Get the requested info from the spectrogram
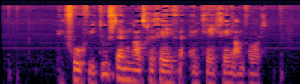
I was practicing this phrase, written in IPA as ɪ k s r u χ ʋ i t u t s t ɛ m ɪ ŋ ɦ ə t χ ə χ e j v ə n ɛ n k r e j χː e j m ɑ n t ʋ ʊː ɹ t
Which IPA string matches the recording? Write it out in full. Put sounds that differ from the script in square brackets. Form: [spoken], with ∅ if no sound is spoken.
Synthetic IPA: ɪ k [f] r u χ ʋ i t u [∅] s t ɛ m ɪ ŋ ɦ [ɑ] t χ ə χ e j v ə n ɛ n k r e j χː e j [n] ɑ n t ʋ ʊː ɹ t

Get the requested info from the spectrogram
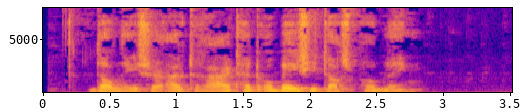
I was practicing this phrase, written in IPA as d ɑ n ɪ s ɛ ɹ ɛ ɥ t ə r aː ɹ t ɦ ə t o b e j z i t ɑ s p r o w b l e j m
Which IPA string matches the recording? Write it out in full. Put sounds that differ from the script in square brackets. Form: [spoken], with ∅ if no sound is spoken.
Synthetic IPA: d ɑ n ɪ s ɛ ɹ [œ] ɥ t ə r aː ɹ t ɦ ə t o b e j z i t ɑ s p r o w b l e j m

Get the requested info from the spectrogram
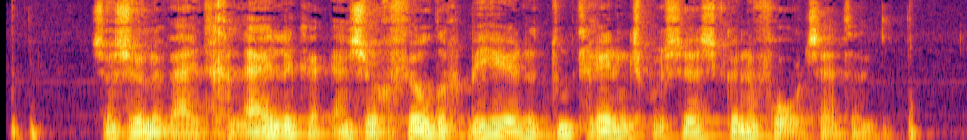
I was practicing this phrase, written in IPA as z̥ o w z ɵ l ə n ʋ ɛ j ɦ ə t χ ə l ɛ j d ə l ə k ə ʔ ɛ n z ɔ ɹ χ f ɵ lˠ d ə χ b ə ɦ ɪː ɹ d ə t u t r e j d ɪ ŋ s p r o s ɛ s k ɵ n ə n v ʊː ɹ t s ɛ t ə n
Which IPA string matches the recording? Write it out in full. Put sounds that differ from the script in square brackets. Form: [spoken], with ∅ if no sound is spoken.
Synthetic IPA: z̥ o w z ɵ l ə n ʋ ɛ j ɦ ə t χ ə l ɛ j d ə l ə k ə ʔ ɛ n z ɔ ɹ χ f ɵ lˠ d ə χ b ə ɦ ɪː ɹ d ə t u t r e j d ɪ ŋ s p r o s ɛ s k ɵ n ə n v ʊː ɹ t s ɛ t ə n

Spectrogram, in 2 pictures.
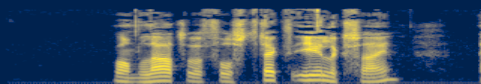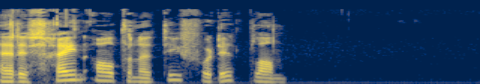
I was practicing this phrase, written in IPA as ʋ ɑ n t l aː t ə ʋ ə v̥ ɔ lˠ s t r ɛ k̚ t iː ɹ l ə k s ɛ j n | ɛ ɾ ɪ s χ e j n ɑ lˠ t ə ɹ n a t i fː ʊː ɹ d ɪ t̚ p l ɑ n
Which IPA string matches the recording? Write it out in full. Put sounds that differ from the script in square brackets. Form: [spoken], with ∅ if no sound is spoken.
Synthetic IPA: ʋ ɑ n t l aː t ə ʋ ə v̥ ɔ lˠ s t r ɛ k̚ t [ɪː] ɹ l ə k s ɛ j n | ɛ ɾ ɪ s χ e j n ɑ lˠ t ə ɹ n a t i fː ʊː ɹ d ɪ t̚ p l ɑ n

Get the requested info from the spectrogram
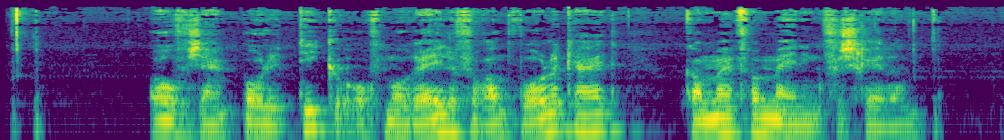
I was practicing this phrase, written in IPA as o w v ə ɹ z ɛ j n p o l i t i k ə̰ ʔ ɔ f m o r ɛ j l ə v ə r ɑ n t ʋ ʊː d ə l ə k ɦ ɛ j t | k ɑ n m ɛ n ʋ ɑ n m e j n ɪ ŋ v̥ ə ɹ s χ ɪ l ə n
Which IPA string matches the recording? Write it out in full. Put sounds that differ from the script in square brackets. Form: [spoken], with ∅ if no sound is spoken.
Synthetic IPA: o w v ə ɹ z ɛ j n p o l i t i k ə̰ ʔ ɔ f m o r [e] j l ə v ə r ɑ n t ʋ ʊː d ə l ə k ɦ ɛ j t | k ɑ n m ɛ n [v] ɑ n m e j n ɪ ŋ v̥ ə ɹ s χ ɪ l ə n

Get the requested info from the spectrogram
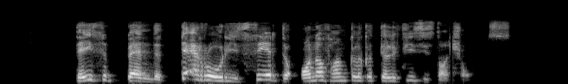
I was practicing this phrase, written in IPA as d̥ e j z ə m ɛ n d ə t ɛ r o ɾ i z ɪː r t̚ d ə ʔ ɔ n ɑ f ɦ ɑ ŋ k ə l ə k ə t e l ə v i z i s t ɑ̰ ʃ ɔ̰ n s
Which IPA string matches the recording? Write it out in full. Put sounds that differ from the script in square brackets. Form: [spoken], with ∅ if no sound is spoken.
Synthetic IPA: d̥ e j z ə [b] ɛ n d ə t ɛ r o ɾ i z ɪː r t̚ d ə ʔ ɔ n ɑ f ɦ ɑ ŋ k ə l ə k ə t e l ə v i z i s t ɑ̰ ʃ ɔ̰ n s

